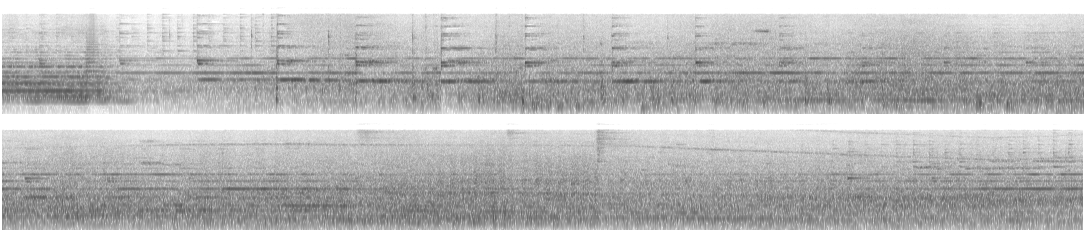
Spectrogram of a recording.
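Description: Coaster commuter train sounding its horn, a chord that cuts off about a second in, then running past close by: a steady rumble of wheels on rails with rapid clicking over the rail joints.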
